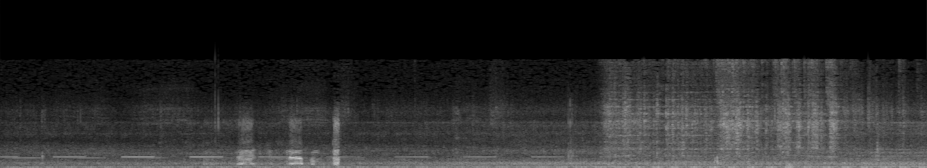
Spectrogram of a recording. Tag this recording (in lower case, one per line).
train wagon
train
speech
outside, urban or man-made
vehicle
